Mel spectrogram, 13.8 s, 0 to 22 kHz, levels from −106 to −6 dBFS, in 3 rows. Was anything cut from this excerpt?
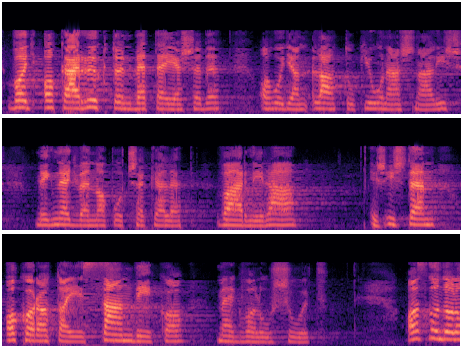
no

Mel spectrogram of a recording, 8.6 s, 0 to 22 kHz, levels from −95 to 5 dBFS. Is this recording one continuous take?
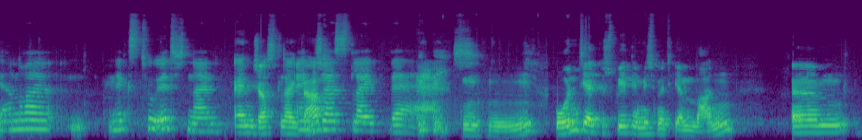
no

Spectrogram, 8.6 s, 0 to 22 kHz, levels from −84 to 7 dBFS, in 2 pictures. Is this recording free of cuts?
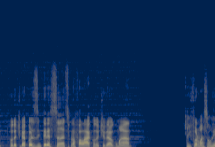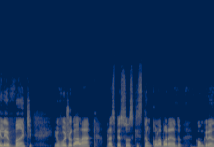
yes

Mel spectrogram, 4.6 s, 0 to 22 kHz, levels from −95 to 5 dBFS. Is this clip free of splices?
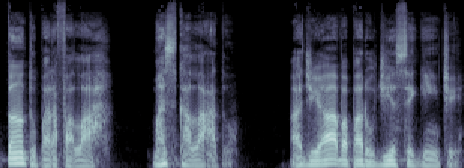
no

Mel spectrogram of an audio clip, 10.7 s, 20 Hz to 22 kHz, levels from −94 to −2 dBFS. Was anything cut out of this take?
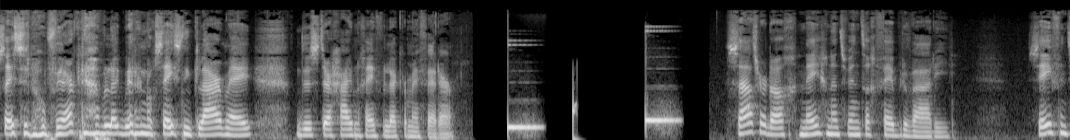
no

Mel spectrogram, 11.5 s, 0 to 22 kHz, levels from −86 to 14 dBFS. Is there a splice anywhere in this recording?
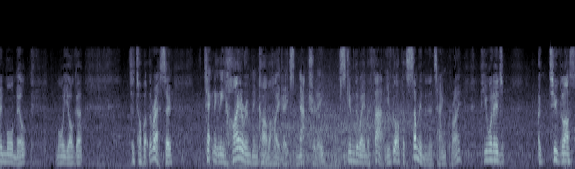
yes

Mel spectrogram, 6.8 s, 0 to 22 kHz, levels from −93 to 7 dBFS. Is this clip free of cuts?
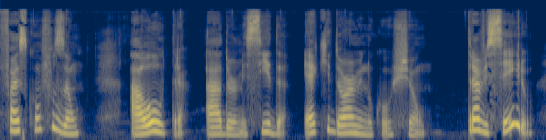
yes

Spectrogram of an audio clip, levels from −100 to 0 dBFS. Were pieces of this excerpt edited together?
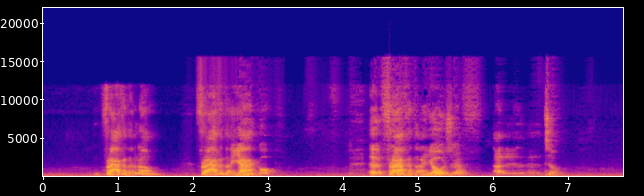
yes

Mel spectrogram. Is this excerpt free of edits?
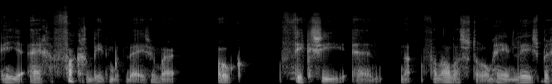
yes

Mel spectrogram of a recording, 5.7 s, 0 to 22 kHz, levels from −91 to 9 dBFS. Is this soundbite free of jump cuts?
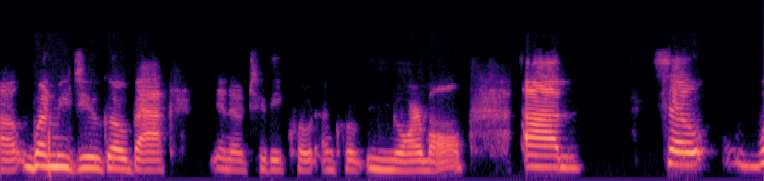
yes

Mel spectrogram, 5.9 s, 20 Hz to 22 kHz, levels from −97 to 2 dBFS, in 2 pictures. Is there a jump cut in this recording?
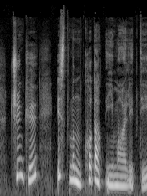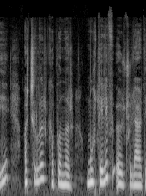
yes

